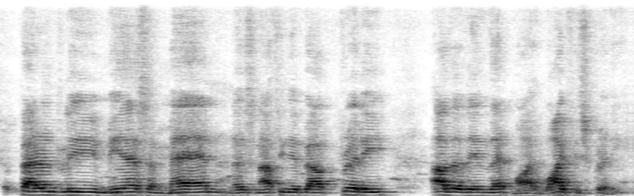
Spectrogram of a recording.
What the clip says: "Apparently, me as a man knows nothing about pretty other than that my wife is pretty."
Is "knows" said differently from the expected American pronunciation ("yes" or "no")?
no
